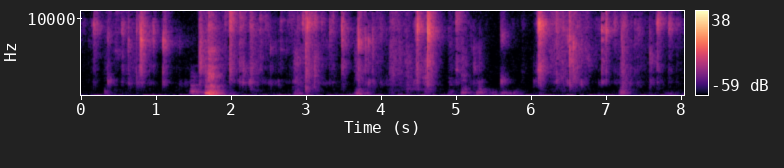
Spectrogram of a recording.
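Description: Blue Quaker parrots crunching and nibbling corn flakes with their beaks: a run of irregular small crackles and clicks, with one louder knock near two seconds in.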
